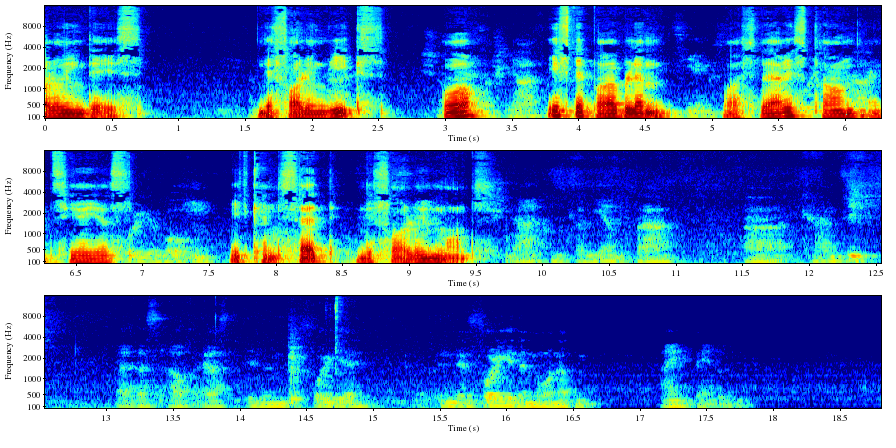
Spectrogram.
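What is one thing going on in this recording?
A middle-aged man speaks calmly, as if presenting, close by.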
